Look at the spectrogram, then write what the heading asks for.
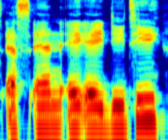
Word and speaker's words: Snaadt: It's Snaadt.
